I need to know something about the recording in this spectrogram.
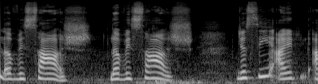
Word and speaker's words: visage: I have made it the sound of je. Je. The way we call it in measure. It is that way. So it is le visage.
